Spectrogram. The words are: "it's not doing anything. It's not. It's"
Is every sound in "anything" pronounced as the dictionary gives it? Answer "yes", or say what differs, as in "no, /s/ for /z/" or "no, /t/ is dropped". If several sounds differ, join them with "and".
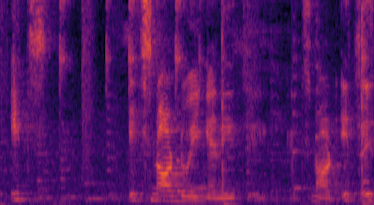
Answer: no, /t/ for /θ/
